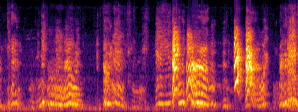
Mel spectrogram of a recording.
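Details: Puppies playing, running and jumping in a tight area; rapid, tightly packed yelping and growly barks with whiny pitch bends, nearly continuous, several pups overlapping.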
